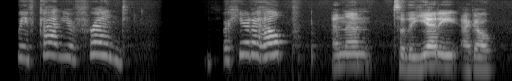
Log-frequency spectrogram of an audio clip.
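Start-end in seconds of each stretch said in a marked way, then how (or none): 0.2-3.0 hushed, whispering voice, higher. Reaching out to a halfling through psychic whispers: whispering. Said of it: "I whisper to the halfling".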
